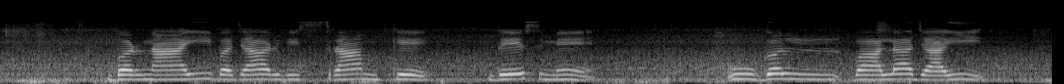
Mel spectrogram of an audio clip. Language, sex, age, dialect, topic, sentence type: Magahi, female, 31-35, Southern, agriculture, statement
